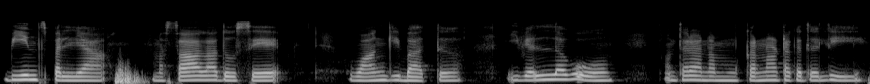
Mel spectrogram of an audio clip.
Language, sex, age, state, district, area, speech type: Kannada, female, 18-30, Karnataka, Tumkur, urban, spontaneous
